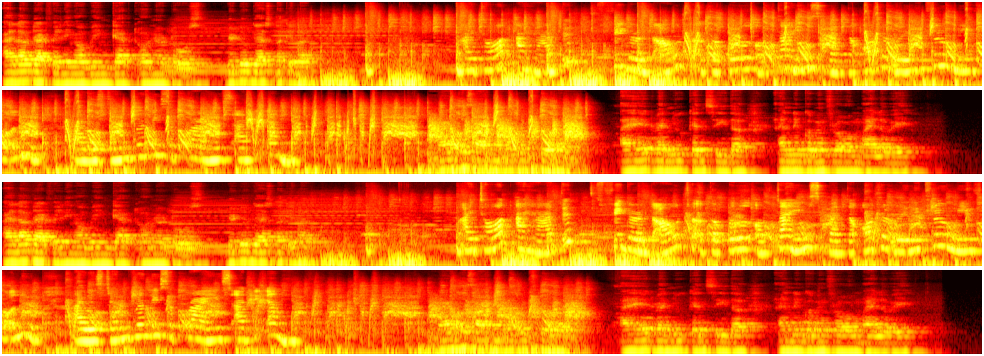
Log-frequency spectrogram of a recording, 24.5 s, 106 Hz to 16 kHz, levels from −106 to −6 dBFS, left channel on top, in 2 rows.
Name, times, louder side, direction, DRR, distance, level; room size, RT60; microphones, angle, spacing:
voice 1, 0.0-2.5 2.8-3.9 17.7-19.4 20.0-23.6, left 1 dB, 40° left, 1 dB, 0.8 m, -30 dB
sound 1, 1.9-12.1, equal, 5° right, 0.4 m, -45 dB
Scratching (performance technique), 3.7-19.6, left 4 dB, 60° left, 0.4 m, -27 dB
voice 2, 5.7-16.0, right 3 dB, 85° right, 5 dB, 0.6 m, -26 dB
5.2 x 2.3 x 2.9 m, 0.68 s
head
